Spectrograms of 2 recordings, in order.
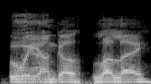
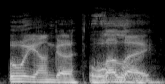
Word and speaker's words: Uiagalelei: He was backing up DJ Uiagalelei, and I know I didn't say it right. There's another syllable you got to throw in there. Lele. Uiagalelei. Yep. You almost have to pause. Huh. Uiagalelei.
